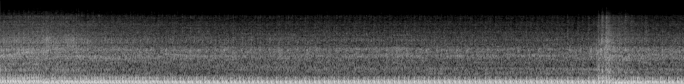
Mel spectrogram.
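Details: Kawasaki Vulcan 900 running after restrictor plates removed: loping V-twin beat with light metallic chatter; owner-welded part rubbing against the engine.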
